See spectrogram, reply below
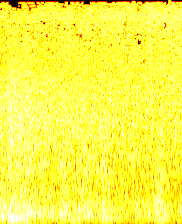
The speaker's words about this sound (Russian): Молнии прорезали небо одна за другой. Постоянно гремело и рокотало.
